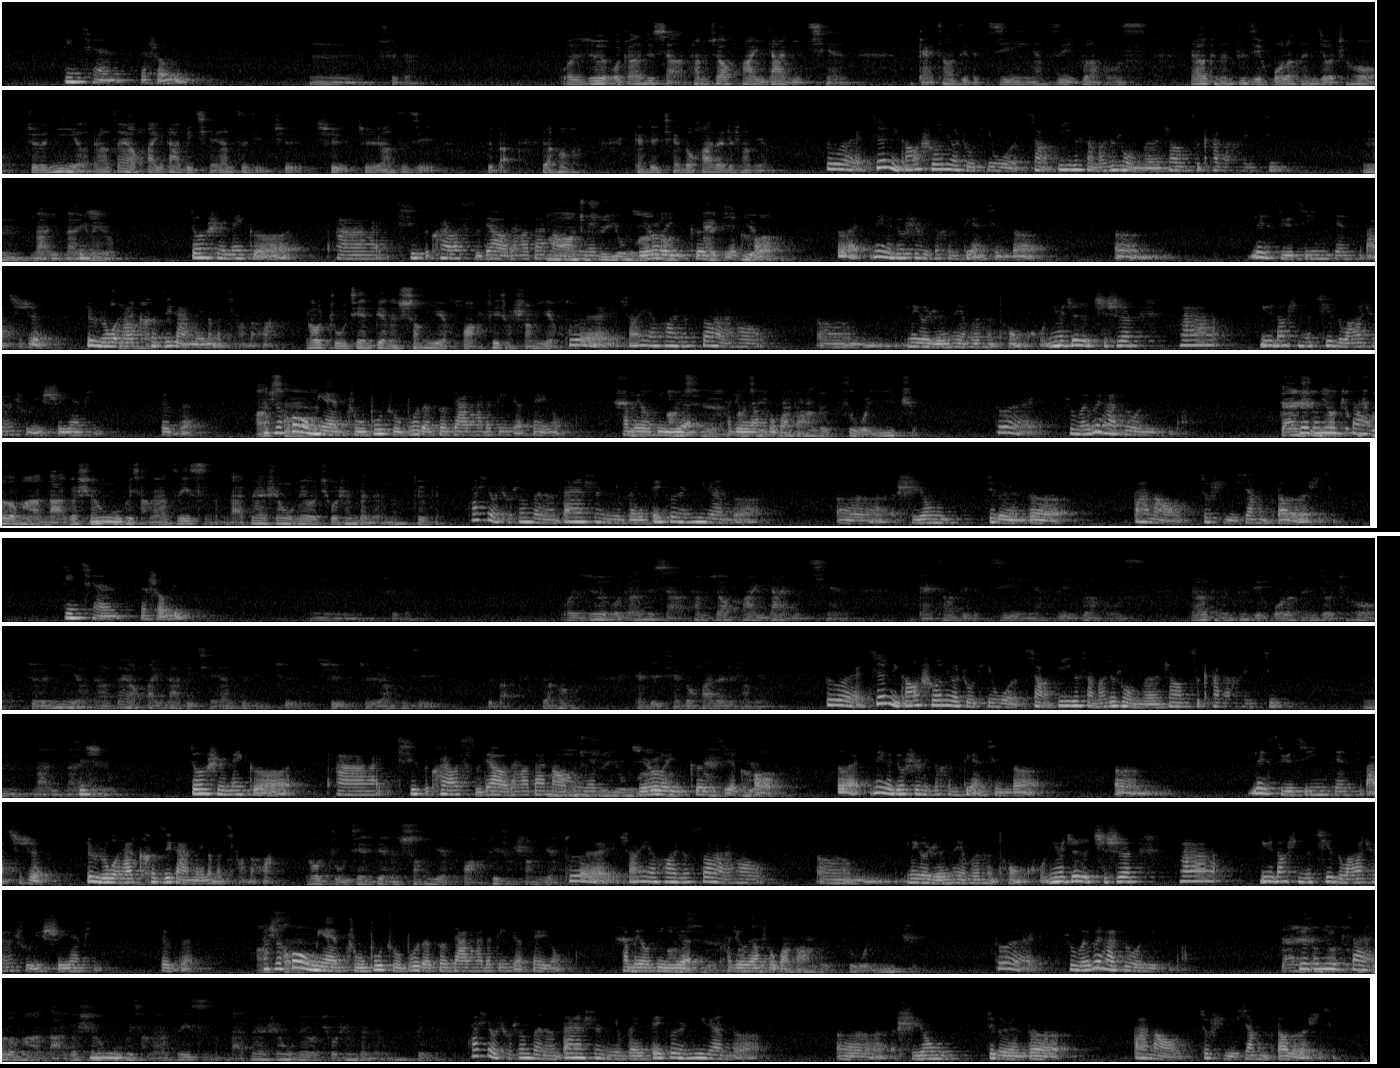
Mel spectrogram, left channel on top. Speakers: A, on the right; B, on the left.
A: 金钱的手里。
B: 嗯，是的。我就我刚刚就想，他们需要花一大笔钱改造自己的基因，让自己不老不死，然后可能自己活了很久之后觉得腻了，然后再要花一大笔钱让自己去去去让自己，对吧？然后感觉钱都花在这上面了。
A: 对，其实你刚刚说那个主题，我想第一个想到就是我们上次看的《黑镜》。
B: 嗯，哪一哪一个内容？
A: 其实就是那个他妻子快要死掉了，然后在脑子里面植入了一个接口，
B: 啊，就是用了啊，代替了，
A: 对，那个就是一个很典型的，嗯，类似于基因编辑吧。其实就是如果他科技感没那么强的话，
B: 是然后然后逐渐变得商业化，非常商业化，
A: 对，商业化就算了，然后，嗯，那个人也会很痛苦，因为这个其实他，因为当时你的妻子完完全全属于实验品，对不对？
B: 而且
A: 他是后面逐步逐步的增加了他的订阅费用，
B: 是的，
A: 他没有订阅，
B: 而且而且也不是他的自我意志。
A: 他就要收广告，对，是违背他自我意志的。
B: 但是你要这么说的话，
A: 这个东西在，
B: 哪个生物会想着让自己死呢？
A: 嗯，
B: 哪个生物没有求生本能呢？对不对？
A: 他是有求生本能，但是你违背个人意愿的，呃，使用这个人的大脑，就是一项很不道德的事情。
